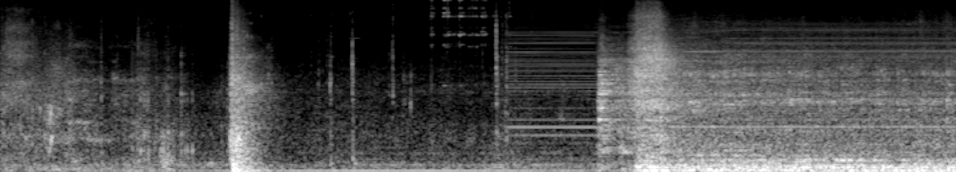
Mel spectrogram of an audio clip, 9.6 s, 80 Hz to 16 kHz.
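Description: A 1979 Pontiac Trans Am with a shaker hood runs at idle, a steady low engine rumble with a sharp burst near the start and a fuller, louder exhaust rumble toward the end.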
